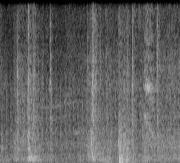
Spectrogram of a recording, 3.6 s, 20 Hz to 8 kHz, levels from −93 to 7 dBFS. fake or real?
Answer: fake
